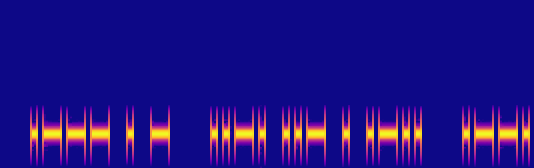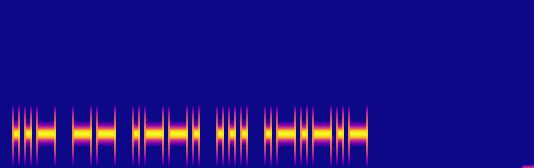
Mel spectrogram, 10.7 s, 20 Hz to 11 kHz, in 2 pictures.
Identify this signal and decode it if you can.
Morse code, heard as a keyed tone, about 20 wpm, 700 Hz. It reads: JET FUEL PUMPS.
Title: Pangram Challenge v2 - 20wpm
